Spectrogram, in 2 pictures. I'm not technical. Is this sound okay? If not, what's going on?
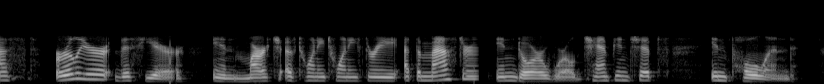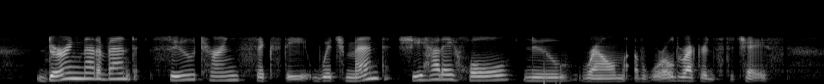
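No. The speech has three brief glitches where the sound catches and holds for a moment: at 1.70 s just after "earlier this", at 4.74 s after "at the", and at 13.68 s between "she had a whole" and "realm of world records". This is packet loss with pitch repetition. Chunks of audio went missing in transit, and the receiver filled each gap by repeating the last bit of the voice's pitch. The second gap, about 140 ms, is the longest, long enough that the repeat fades toward silence before the speech returns. The other two each lose about 60 ms. At 13.68 s that loss is split into pieces spread over about 160 ms. The narrow, phone-like tone comes from ordinary telephone coding, not from these glitches.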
